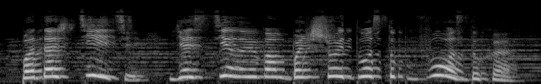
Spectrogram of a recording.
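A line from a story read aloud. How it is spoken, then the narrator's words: Joyful shout. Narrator (Russian): радостно крикнула Яна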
